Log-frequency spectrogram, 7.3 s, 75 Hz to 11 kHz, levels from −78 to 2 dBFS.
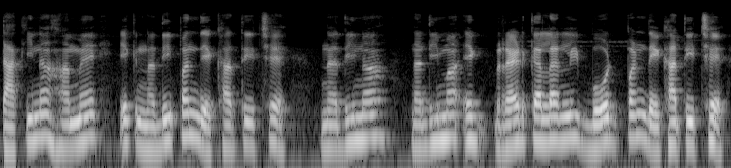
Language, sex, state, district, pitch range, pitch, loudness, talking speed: Gujarati, male, Gujarat, Valsad, 140-175 Hz, 155 Hz, -19 LUFS, 140 wpm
